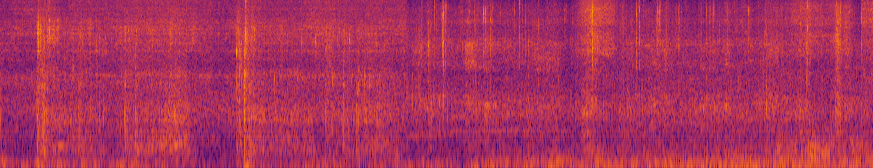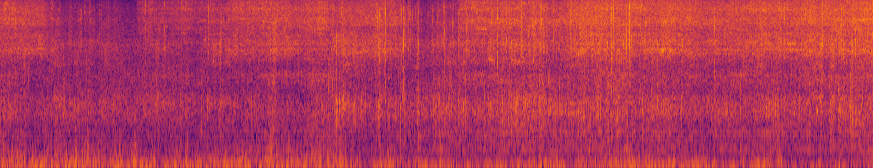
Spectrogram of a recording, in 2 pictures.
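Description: A bicycle frame rattles over bumps.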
